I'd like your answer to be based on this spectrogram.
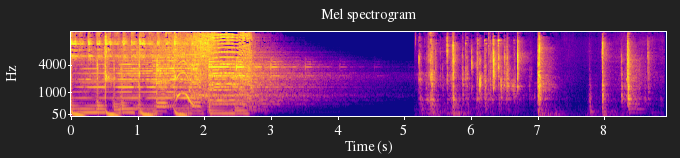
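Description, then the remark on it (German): The door of a holiday apartment in the Sauerland creaks and clunks open with a rattling handle as someone enters after the key handover, fades off, then after a pause a burst of sharp knocks, latch clicks and a firm closing thud, with no talking. “Wie ihr vielleicht am Geräusch erkennen konntet, die Schlüsselübergabe hat stattgefunden und ich bin gerade in die Wohnung gegangen.”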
